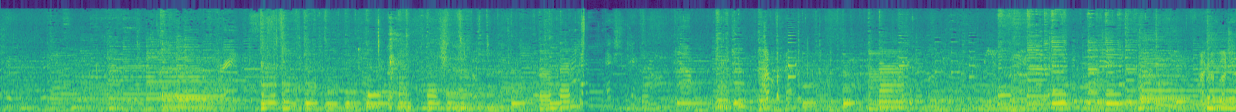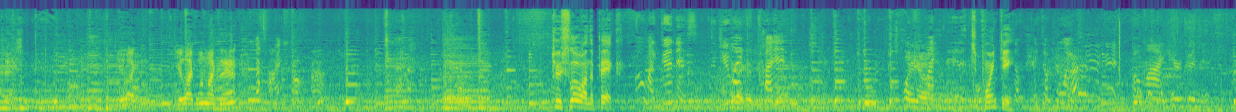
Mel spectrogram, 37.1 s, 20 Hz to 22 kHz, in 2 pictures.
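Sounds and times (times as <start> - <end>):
acoustic guitar: 0.0 - 37.0
banjo: 2.2 - 26.8.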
